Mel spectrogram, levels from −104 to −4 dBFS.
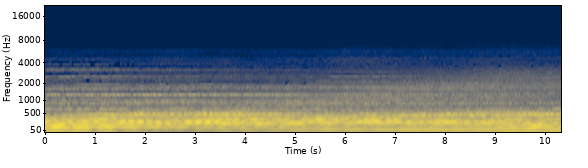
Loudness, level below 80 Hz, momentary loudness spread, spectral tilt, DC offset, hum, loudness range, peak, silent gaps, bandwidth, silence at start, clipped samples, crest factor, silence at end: -19 LUFS; -28 dBFS; 5 LU; -14.5 dB/octave; under 0.1%; none; 2 LU; -6 dBFS; none; 2.7 kHz; 0 s; under 0.1%; 12 dB; 0 s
